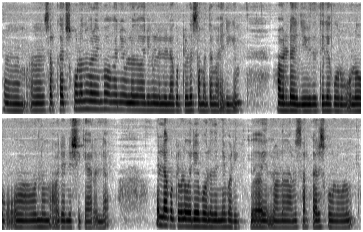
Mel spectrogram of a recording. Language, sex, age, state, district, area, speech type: Malayalam, female, 45-60, Kerala, Palakkad, rural, spontaneous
